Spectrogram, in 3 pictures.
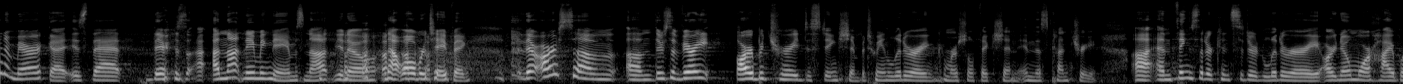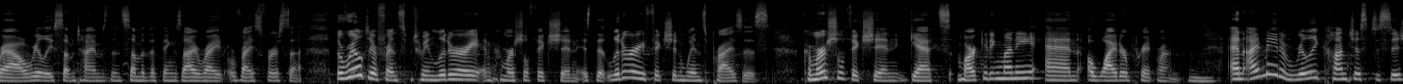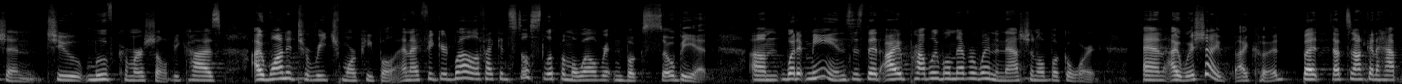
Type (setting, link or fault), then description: setting, live audience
